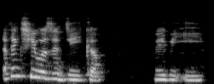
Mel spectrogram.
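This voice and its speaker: A woman hosting a casual livestream, answering chat questions in a halting, thinking-aloud way with frequent chuckles. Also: on the high side, sing-song, darkish tone, poor audio.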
